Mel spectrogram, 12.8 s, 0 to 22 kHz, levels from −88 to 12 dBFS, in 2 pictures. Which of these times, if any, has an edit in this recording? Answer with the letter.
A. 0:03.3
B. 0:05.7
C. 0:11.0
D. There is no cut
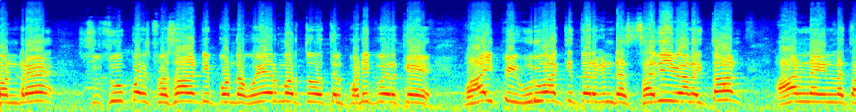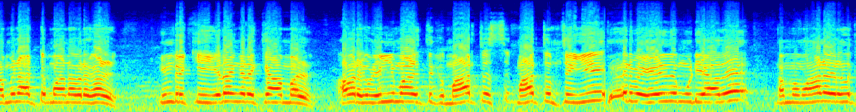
C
